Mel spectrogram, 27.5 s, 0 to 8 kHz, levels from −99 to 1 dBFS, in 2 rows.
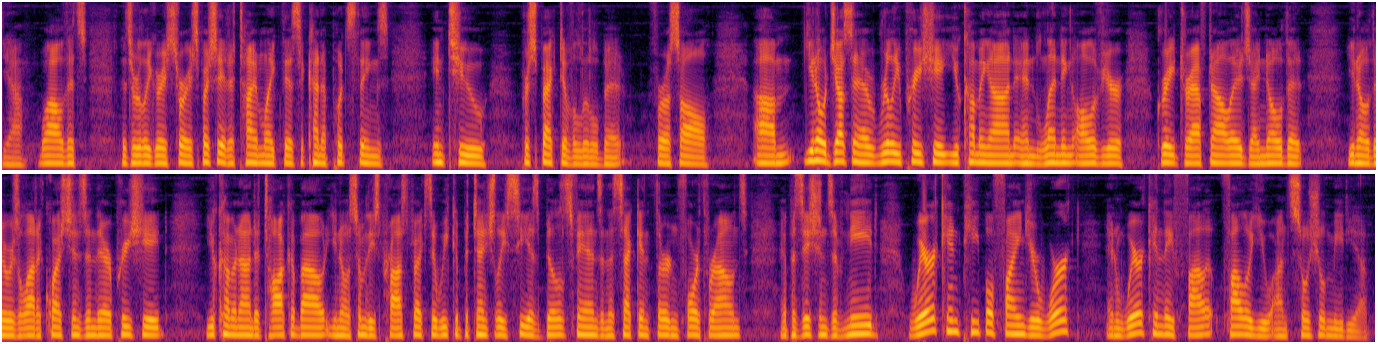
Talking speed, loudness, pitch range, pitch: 230 wpm, -19 LUFS, 130-145 Hz, 135 Hz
